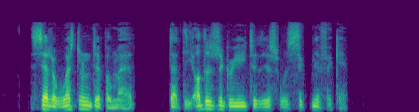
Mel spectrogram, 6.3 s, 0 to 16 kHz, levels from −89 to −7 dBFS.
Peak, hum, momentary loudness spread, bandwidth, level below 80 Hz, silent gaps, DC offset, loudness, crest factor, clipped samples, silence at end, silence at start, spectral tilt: -2 dBFS; none; 12 LU; 7.8 kHz; -64 dBFS; 2.05-2.37 s; under 0.1%; -25 LUFS; 24 dB; under 0.1%; 1.1 s; 0.45 s; -6 dB/octave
